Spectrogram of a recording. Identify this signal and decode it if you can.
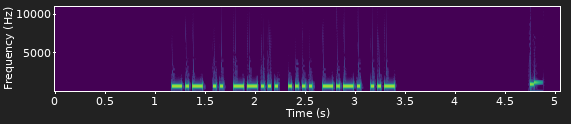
Morse code, heard as a keyed tone, about 36 wpm, 700 Hz. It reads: KI7HCU
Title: USA Call Signs - 6 Characters - 4x Character Spacing - 35wpm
